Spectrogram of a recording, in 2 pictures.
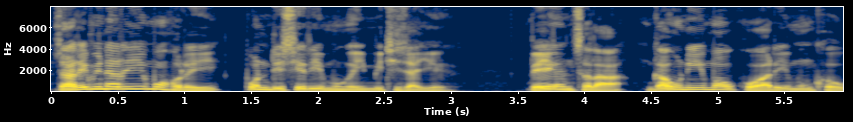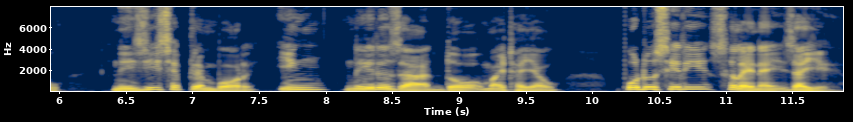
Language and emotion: Bodo, neutral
